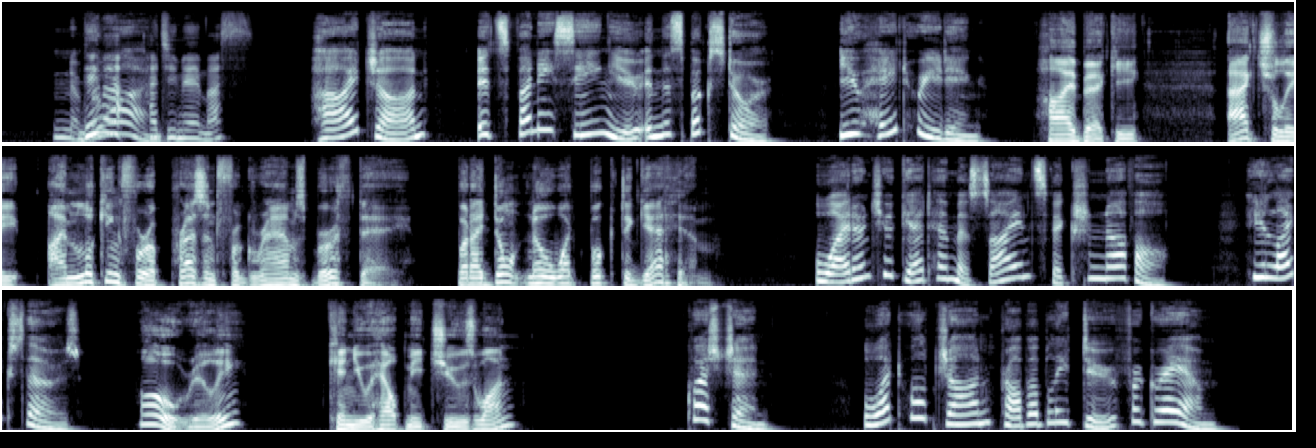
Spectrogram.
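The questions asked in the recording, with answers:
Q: What will John probably do for Graham?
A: Buy him a science fiction novel for his birthday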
